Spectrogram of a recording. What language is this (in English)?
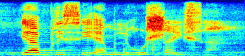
Southern Sotho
